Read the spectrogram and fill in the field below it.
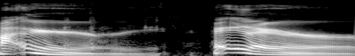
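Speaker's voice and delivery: put-on swooping old-timey man voice, drawn-out "hello". Imitating a cat whose meow sounded like an old-timey guy voice. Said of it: "like an old-timey guy going".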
